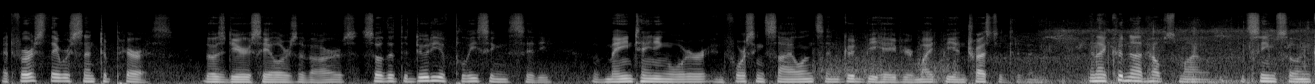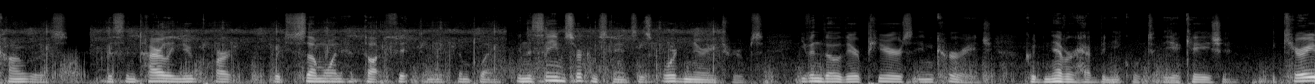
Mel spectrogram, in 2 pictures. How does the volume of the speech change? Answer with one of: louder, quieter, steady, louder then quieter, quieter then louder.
steady.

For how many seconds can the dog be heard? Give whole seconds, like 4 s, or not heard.
not heard.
